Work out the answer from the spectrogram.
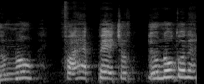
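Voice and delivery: loud, very high outraged denial; stammering mock-furious yell; imitated angry outburst. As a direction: mimic a wife shrieking that she is calm. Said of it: "quase quebrou a mesa".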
